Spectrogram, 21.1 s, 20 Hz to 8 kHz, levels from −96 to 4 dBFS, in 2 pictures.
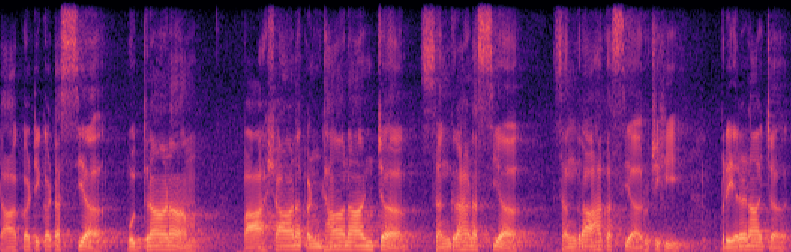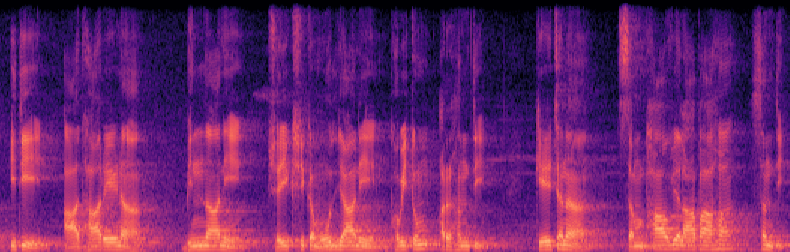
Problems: none marked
